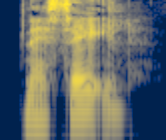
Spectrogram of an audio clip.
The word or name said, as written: nasal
